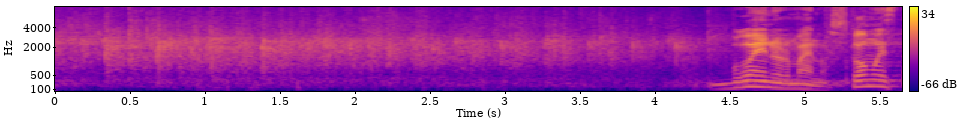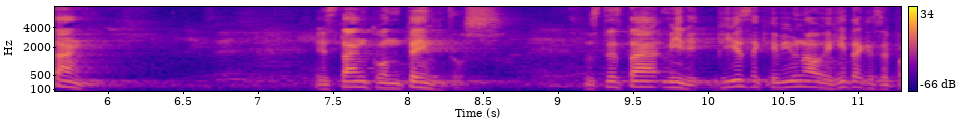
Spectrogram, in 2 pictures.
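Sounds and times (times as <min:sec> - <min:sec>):
audience applauding: 0:00.0 - 0:04.4
speech: 0:04.4 - 0:06.0, 0:07.4 - 0:08.6, 0:09.2 - 0:11.2.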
